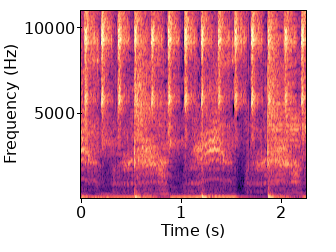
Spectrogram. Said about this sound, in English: I meow when time to wake you.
